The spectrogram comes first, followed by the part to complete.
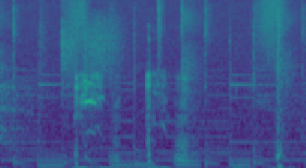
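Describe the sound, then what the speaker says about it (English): Several rough coughs and throat-clearing bursts come in quick succession, close to the listener. "the coughing hasn't gone completely away yet"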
